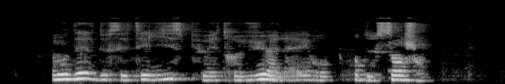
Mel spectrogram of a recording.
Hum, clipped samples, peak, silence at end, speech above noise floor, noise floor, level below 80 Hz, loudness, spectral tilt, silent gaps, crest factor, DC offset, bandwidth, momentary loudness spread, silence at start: none; under 0.1%; -2 dBFS; 0.8 s; 40 dB; -56 dBFS; -64 dBFS; -17 LUFS; -5 dB/octave; none; 16 dB; under 0.1%; 9.4 kHz; 11 LU; 0.5 s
